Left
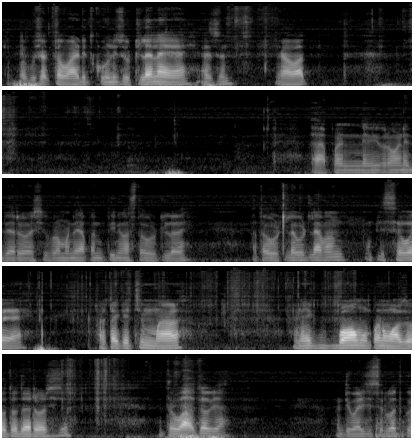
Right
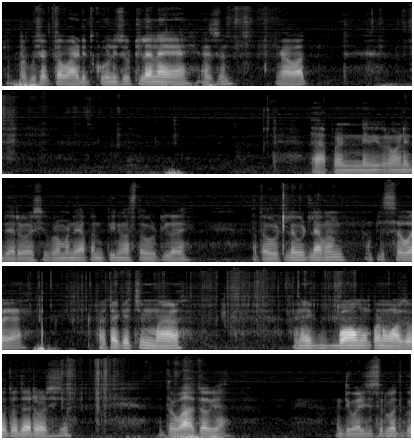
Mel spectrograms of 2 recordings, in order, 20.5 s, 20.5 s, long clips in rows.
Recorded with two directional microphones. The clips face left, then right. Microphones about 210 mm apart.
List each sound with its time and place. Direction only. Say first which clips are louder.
0.3 s speech: even; 10° right (ahead or behind)
6.7 s speech: right 2 dB; 15° right (ahead or behind)
11.8 s speech: left 1 dB; 5° right (ahead or behind)
13.2 s speech: right 1 dB; 10° right (ahead or behind)
15.6 s speech: even; 5° right (ahead or behind)
18.4 s speech: right 1 dB; 10° right (ahead or behind)
19.7 s speech: right 3 dB; 15° right (ahead or behind)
